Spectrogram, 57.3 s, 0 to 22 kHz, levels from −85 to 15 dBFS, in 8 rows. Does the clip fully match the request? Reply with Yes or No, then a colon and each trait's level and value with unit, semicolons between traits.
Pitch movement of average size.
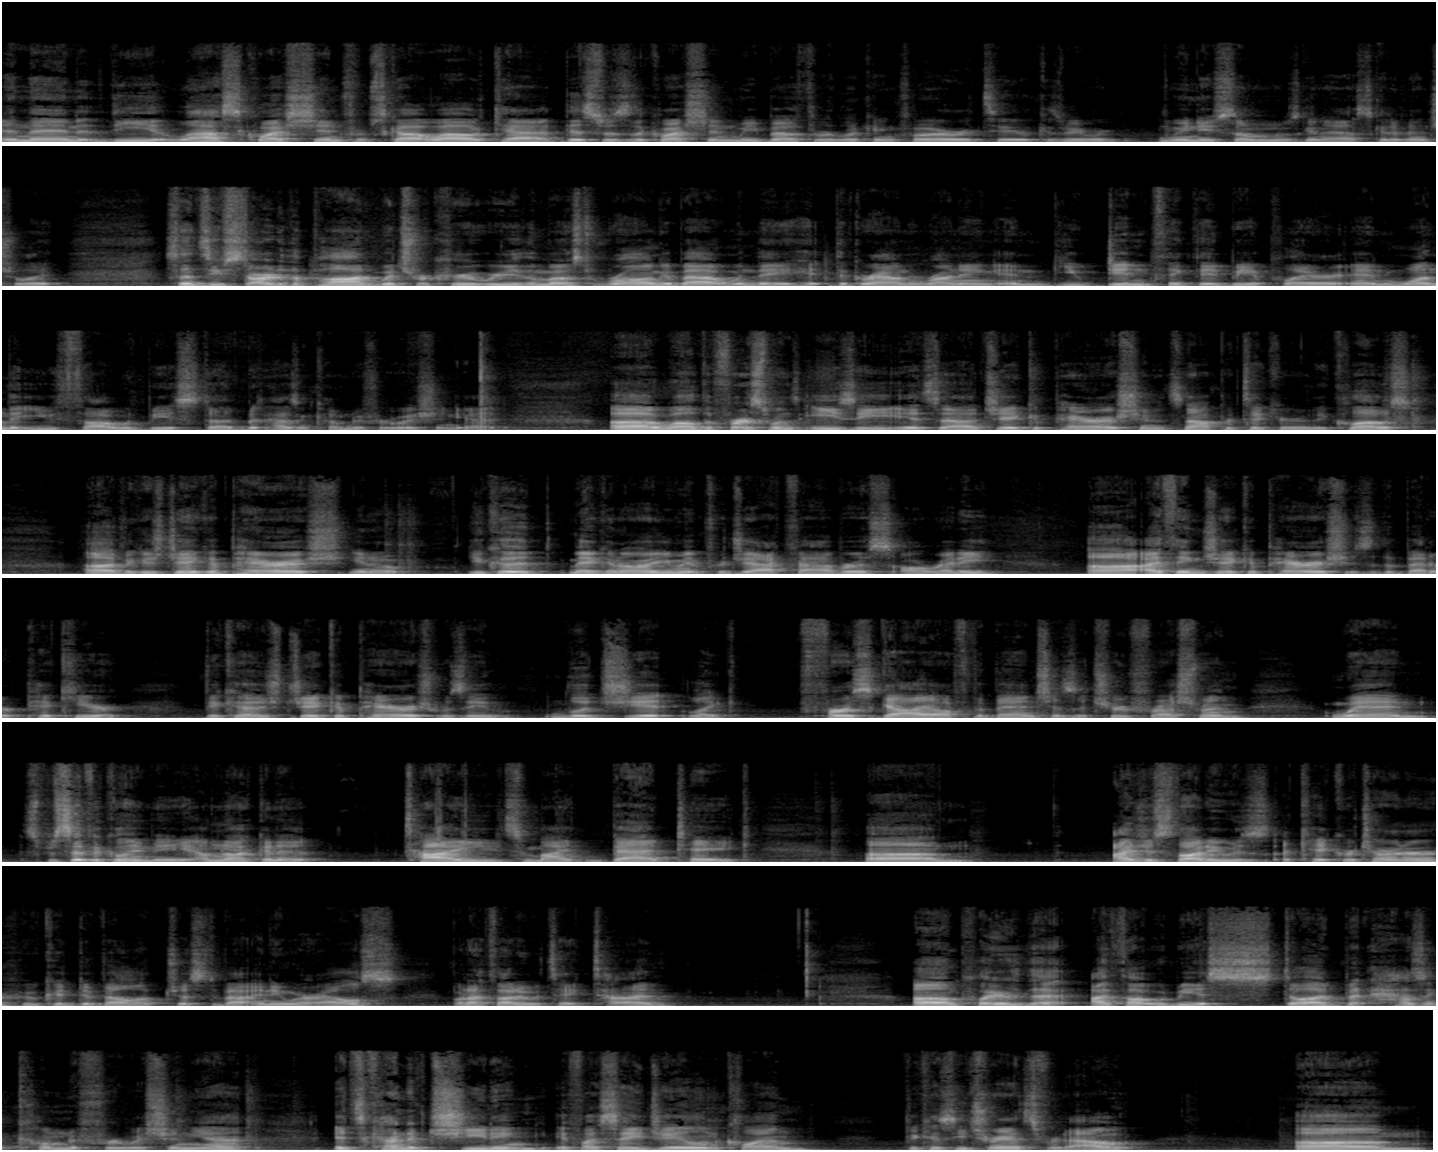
Yes: average, 4.4 semitones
